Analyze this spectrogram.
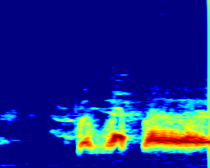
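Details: Spotted dove used as a lure bird for wild doves, giving a single loud coo phrase: two short rising notes followed by a long steady purring note.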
